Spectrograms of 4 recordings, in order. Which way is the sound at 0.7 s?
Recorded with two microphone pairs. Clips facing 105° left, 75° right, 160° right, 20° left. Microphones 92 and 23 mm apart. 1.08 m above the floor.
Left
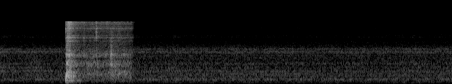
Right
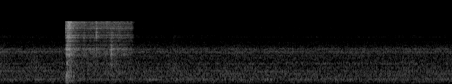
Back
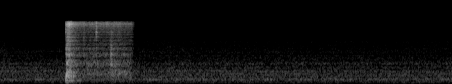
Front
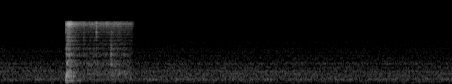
130° left.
